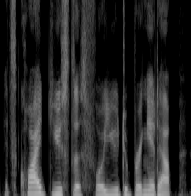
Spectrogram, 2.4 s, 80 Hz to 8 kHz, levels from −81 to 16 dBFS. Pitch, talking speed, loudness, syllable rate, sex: 185 Hz, 225 wpm, -21 LUFS, 5.7 syllables/s, female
